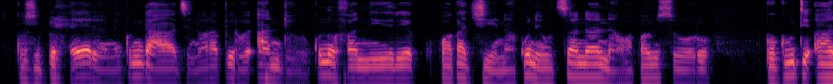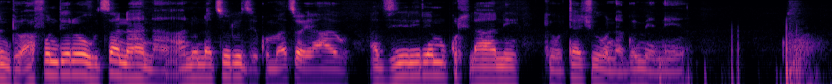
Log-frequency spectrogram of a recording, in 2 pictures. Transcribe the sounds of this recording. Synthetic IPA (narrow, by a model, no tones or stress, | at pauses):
kuʐipeɬeɾone̞kundaad͡zino̞ɾapirweʔantʰukuno̞fanire | wakat͡ʃenakune̞ut͡sananawapamuso̞ːɾo̞ | kwekutiʔantʰuafundiɾeɦut͡sanana̰a̰no̞nat͡suɾud͡zikumat͡sojaːjo̞ | ad͡ziːɾiɾe̞mukuɬani | keɦutat͡ʃunaɡʱwemene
